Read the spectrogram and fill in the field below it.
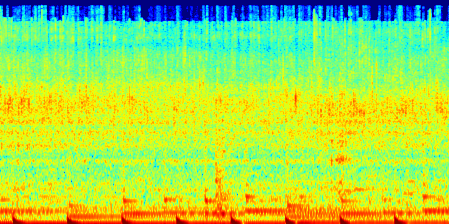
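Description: Food fries in a hot pan with steady, close sizzling, and regular stirring or scraping strokes recur about every half second.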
